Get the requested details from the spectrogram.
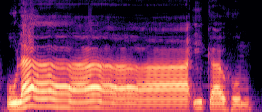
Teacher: লা এখানে 4 আলিফ টেনে পড়ব, কারণ মোটা চিহ্নটি এসেছে, অতএব এখানে আমরা 4 আলিফ টেনে পড়ব।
